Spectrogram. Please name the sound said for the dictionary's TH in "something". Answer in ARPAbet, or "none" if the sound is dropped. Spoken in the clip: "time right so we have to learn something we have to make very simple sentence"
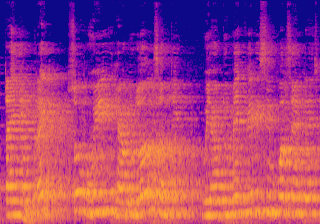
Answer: T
